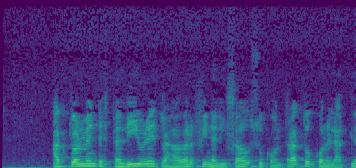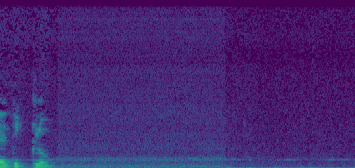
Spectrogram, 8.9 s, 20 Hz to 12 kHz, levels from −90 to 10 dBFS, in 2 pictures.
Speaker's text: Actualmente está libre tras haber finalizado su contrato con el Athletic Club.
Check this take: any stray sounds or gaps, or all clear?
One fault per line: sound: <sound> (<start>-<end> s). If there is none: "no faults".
no faults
